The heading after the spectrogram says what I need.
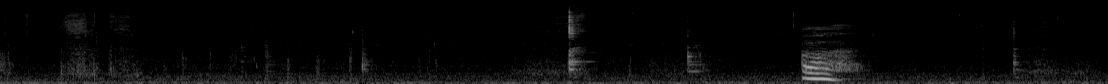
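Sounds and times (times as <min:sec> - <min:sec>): close-up chewing: 0:00.2 - 0:04.8.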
